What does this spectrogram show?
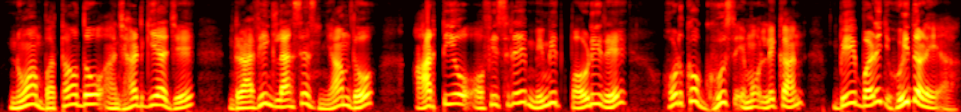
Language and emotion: Santali, disgusted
